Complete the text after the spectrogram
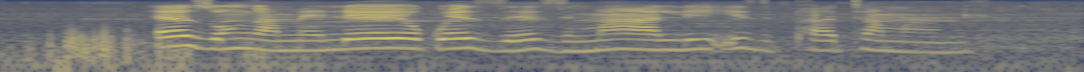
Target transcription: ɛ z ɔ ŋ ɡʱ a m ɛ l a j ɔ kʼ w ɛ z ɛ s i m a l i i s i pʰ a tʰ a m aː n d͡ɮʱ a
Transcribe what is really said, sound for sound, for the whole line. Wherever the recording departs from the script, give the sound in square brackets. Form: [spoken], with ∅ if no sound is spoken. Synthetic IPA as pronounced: ɛ z ɔ ŋ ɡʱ a m ɛ l [ɛ] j ɔ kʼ w ɛ z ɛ [z] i m a l i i [z] i pʰ a tʰ a m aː n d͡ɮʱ a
